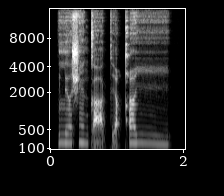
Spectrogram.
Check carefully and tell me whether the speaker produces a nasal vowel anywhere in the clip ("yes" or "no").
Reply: yes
